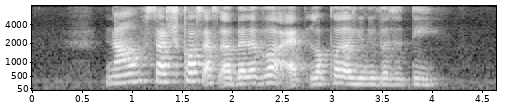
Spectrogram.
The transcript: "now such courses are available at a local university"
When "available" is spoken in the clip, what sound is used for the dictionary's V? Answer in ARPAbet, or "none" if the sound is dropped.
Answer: B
